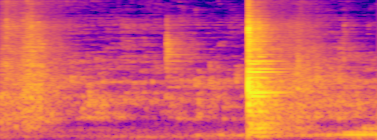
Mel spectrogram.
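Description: A utensil stirs pork adobo with potato in a pan, giving soft scrapes and a couple of light taps before one sharp, bright metallic clink, close and quiet.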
